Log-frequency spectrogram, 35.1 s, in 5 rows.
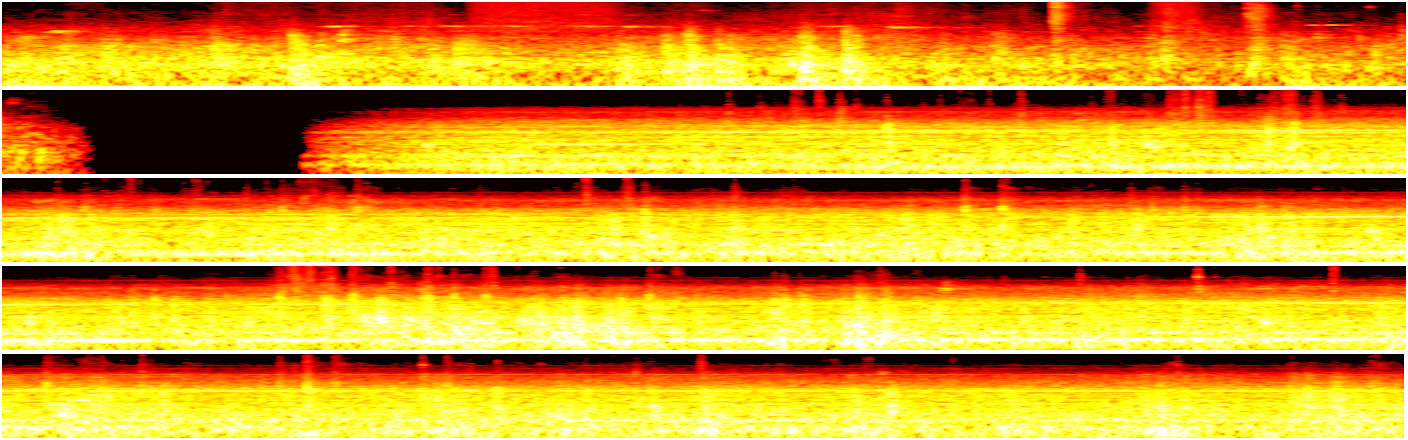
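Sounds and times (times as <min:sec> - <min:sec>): train wheels rumbling on rail: 0:00.0 - 0:07.2, 0:09.1 - 0:35.0
train motor hum and whine: 0:08.6 - 0:35.0.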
